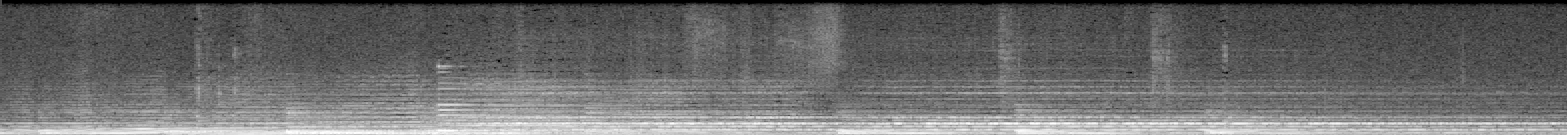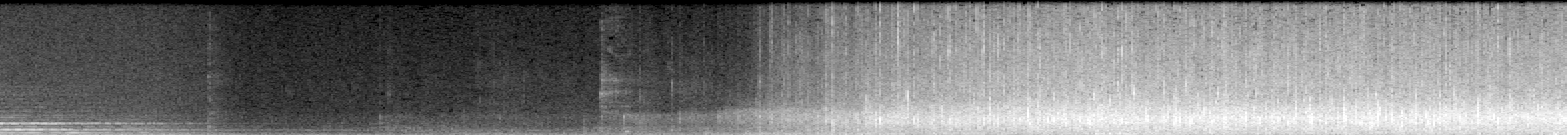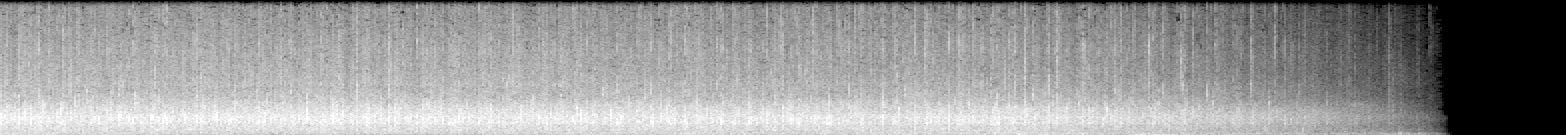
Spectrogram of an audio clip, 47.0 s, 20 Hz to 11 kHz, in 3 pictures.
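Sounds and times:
audience applauding: 22.5s - 45.8s.

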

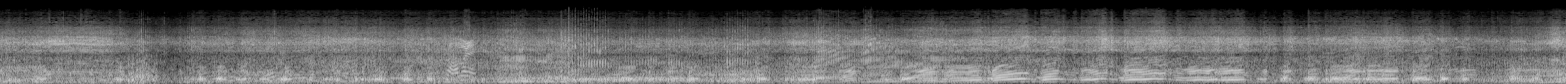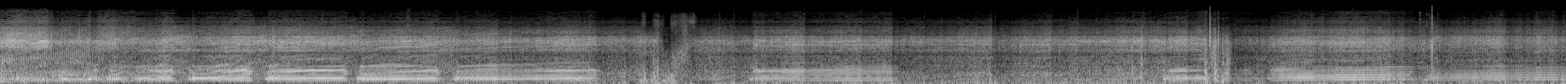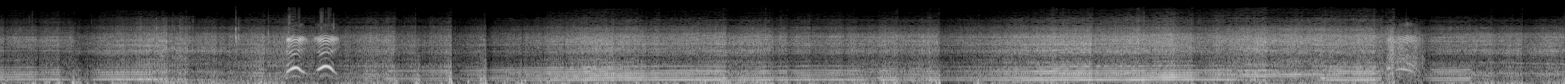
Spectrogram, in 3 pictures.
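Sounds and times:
wind noise on microphone: 0.0s - 2.5s, 20.2s - 34.0s, 35.0s - 46.9s
motorcycle engine revving: 0.0s - 46.9s.

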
